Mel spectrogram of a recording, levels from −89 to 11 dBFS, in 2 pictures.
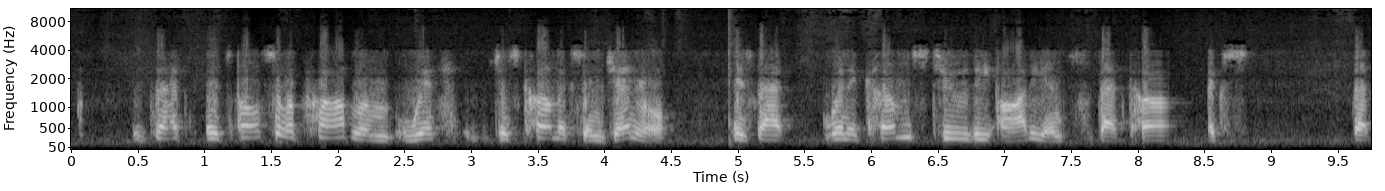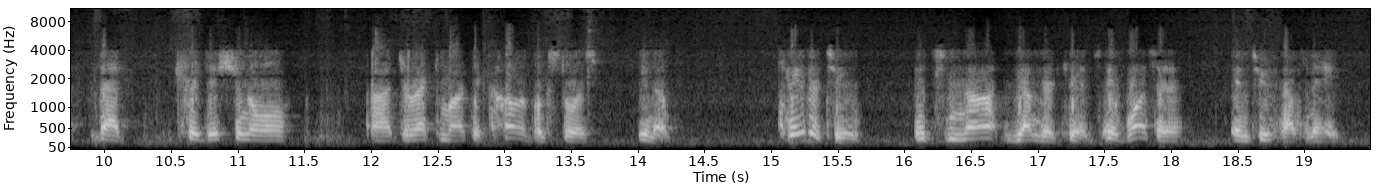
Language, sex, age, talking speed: English, male, 50-69, 125 wpm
